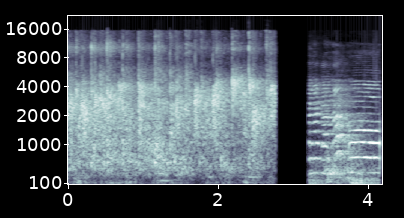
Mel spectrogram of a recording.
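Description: Children in an Indonesian primary classroom clap together in a dense, steady burst of applause that stops abruptly, followed after a brief silence by a tonal, musical passage.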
